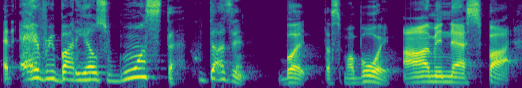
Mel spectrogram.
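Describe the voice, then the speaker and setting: A man's voice: fairly high pitch, measured pace, a bit bright. An actor playing a streetwise young male hustler in a video game cutscene, talking in street slang and dropping "yo" often. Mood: defensive. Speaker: game character, hustling friend.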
